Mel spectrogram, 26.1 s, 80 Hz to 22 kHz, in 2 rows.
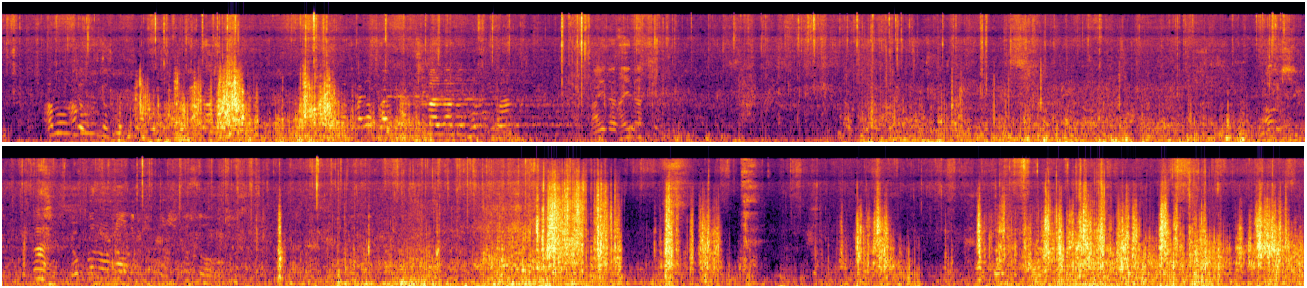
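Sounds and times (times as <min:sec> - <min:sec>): footsteps through dry grass: 0:00.0 - 0:26.0
wind rumbling on microphone: 0:00.0 - 0:26.0.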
